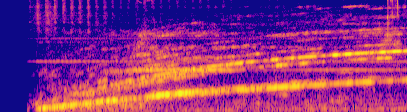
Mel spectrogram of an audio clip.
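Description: A helicopter turbine spools up in front of a hangar, a loud rising whine that sweeps steadily upward in pitch over several seconds as the engine starts and the rotor begins to turn, with no talk.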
